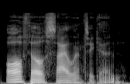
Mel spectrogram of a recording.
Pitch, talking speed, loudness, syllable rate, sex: 90 Hz, 185 wpm, -18 LUFS, 5.0 syllables/s, male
